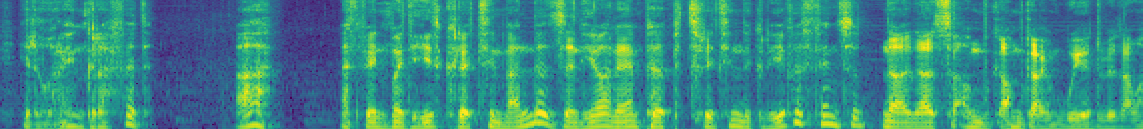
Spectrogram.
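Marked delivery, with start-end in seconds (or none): 0.2-5.4 put-on, slightly bad, rough Welsh accent. Going into character as Grufford, slightly bad Welsh accent. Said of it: "they're all going to have a slightly bad Welsh accent".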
